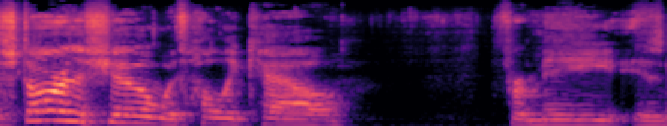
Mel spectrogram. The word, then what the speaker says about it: Wholly Kaw: the artisan Wholly Kaw, it's spelled Wholly as in W-H-O-L-L-Y, and then Kaw is spelled K-A-W. So sometimes I even will say Wholly Kaw, but Sri, who is the owner and creator and mad scientist over there at Wholly Kaw, it's my understanding he pronounces it as Wholly Kaw.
